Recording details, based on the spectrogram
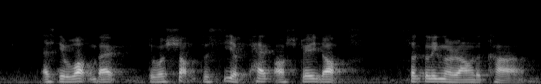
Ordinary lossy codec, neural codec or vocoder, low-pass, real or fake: Opus, 32 kbps; codec, 16 kHz, 4 kbps, FunCodec, trained on LibriTTS, 50 frames a second; 5.4 kHz; fake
